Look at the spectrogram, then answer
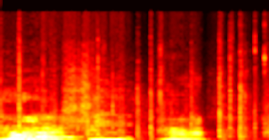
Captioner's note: grumbling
